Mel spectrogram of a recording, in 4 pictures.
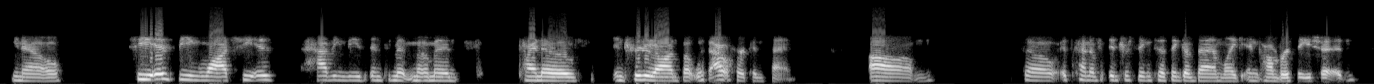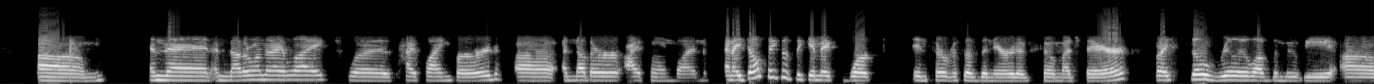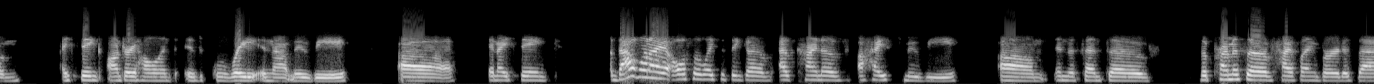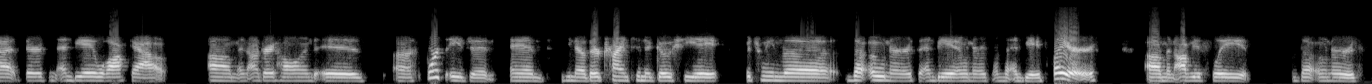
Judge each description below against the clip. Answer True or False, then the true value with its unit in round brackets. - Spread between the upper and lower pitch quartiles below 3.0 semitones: True (2.5 semitones)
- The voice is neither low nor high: True (180 Hz)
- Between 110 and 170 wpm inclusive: True (160 wpm)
